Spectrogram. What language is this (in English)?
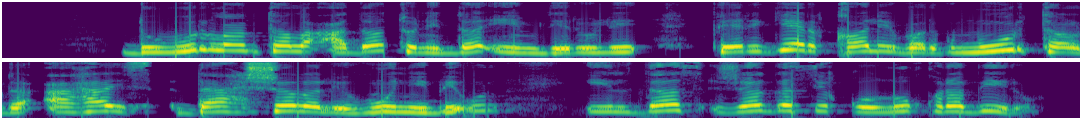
Dargwa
